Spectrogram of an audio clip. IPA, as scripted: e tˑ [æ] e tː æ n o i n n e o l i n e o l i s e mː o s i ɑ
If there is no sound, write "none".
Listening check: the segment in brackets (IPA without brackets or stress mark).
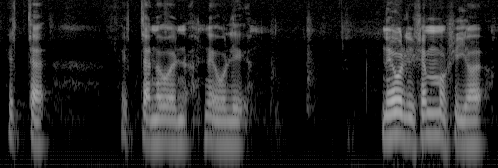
æ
